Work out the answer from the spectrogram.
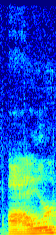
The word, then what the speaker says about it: our: covering this um so typically if I'm stressing on the word our um for example it's our turn then I'm going to use the full our pronunciation which sounds the same as um it's our turn in an hour um you can notice as I say our hour that's a trip Fong I'm almost doing kind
